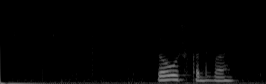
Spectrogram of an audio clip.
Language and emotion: Russian, neutral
